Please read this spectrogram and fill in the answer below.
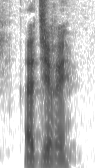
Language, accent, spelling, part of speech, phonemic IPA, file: French, France, adirer, verb, /a.di.ʁe/, LL-Q150 (fra)-adirer.wav
- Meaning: to lose, misplace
